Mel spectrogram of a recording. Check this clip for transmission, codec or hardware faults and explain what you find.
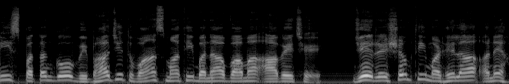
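Two faults are present: a constant mains hum and a single repeated buffer in the speech.

Mains hum runs through the whole clip as a steady 50 Hz tone, about 30 dB below the speech. A ground loop or nearby transformer is coupling the power line into the signal path, adding a low drone that persists under and between phrases.

A repeated buffer occurs at 2.12 s. The device ran short of fresh audio and played its last 10 ms block one extra time, with hard joins at each boundary. Because the block is so short, it comes across as a click or brief buzz rather than an audible stutter, and the sound continues after it with no noticeable gap.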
